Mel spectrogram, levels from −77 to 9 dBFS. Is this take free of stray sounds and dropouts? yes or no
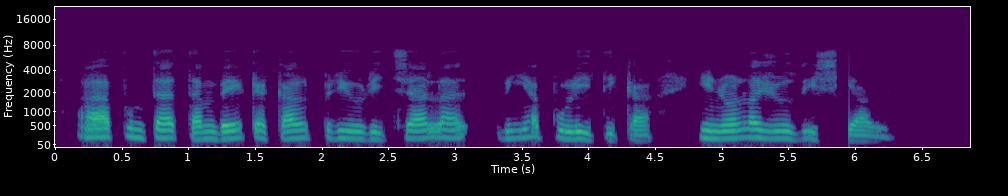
no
